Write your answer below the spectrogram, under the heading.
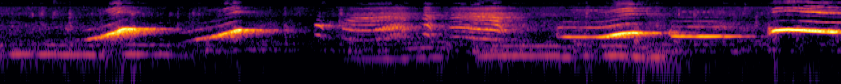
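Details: Masked laughingthrush (Garrulax perspicillatus), song.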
